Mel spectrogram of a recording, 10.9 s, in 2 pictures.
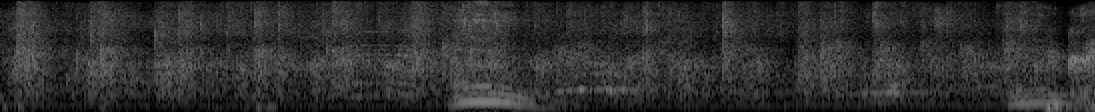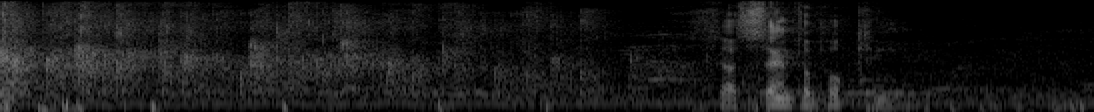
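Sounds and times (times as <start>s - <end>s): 
audience applauding in a church: 0.0s - 8.6s
speech: 2.2s - 2.8s, 9.1s - 10.2s.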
